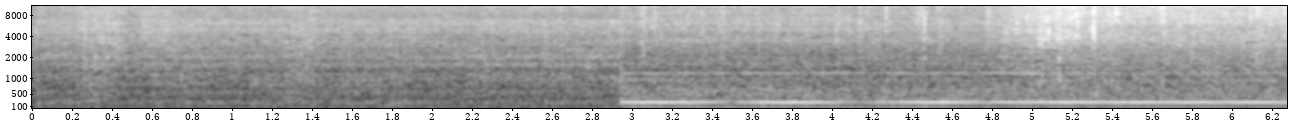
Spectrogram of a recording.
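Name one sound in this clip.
A glass lid clinks as it is lifted off a grill.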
